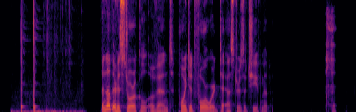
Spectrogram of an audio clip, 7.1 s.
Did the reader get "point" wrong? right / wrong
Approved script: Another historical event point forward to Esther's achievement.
wrong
